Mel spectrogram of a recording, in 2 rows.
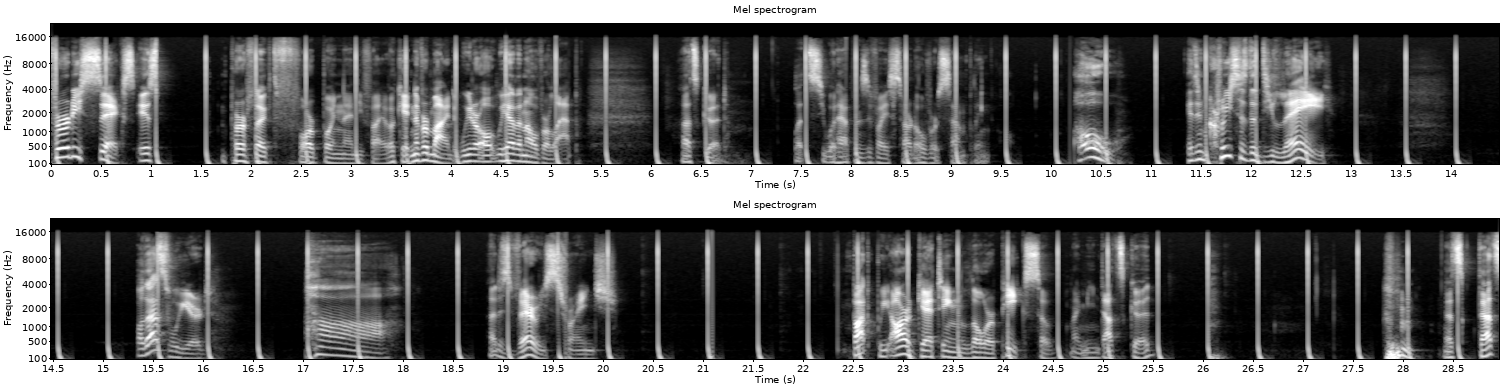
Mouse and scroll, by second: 3.3 click, 7.6-11.3 drag, 19.3-20.4 drag, 20.9-21.8 drag, 25.7 click.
